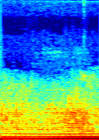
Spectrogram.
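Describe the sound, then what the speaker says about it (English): A plane passing overhead gives a steady, droning engine hum with a strong low tone, heard alone and fairly loud. "sorry about the plane, do get them occasionally around here"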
